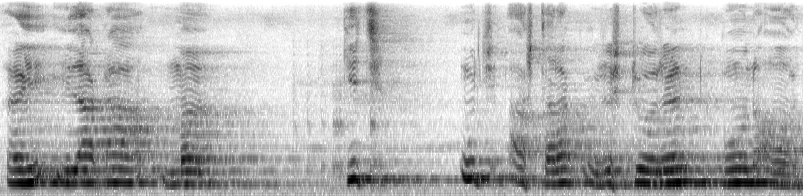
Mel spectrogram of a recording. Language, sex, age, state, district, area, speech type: Maithili, male, 60+, Bihar, Supaul, rural, read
